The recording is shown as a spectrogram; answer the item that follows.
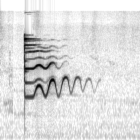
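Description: A short wobbling 'boing'-like tone, of the kind added in editing: it starts suddenly about a third of a second in, its pitch warbling quickly up and down, and dies away over about a second.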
